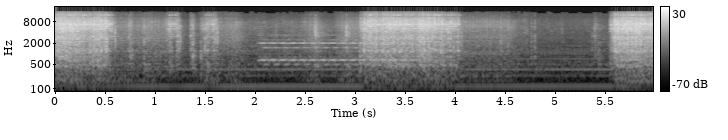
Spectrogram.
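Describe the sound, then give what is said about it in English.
An industrial sewing machine at Nomar stitches several layers of sewing onto the seams of a Brailler fishing bag, running in bursts, its motor droning with a steady buzzing hum and rapid mechanical stitching, pausing briefly between runs before starting up again. “It's got several layers of sewing on these seams because that picture, I love that picture. I keep that by the machine”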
